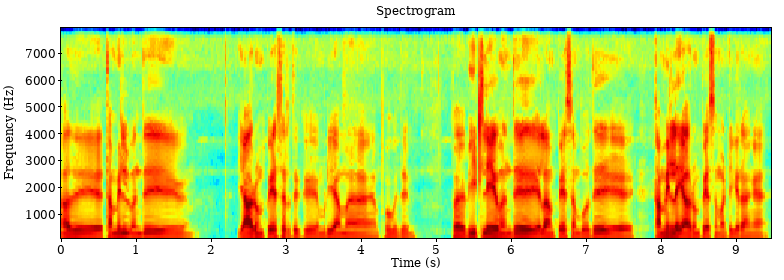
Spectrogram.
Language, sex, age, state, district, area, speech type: Tamil, male, 18-30, Tamil Nadu, Coimbatore, rural, spontaneous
